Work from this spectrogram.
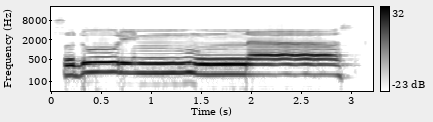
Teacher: صدور الناس، الف مدہ، الف ہمیشہ مدہ ہوتا ہے، الف سے پہلے ہمیشہ زبر ہوتا ہے، الف مدہ کو ایک الف کے برابر کھینچ کر پڑھیں گے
